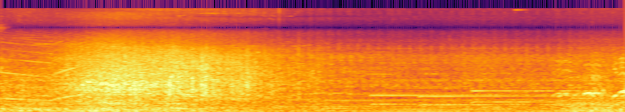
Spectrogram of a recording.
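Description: A car speeding by in a police chase, a loud swell of engine and road noise that rises and falls over the first two or three seconds. Then background music holds sustained notes.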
